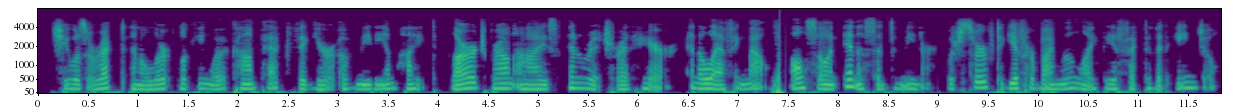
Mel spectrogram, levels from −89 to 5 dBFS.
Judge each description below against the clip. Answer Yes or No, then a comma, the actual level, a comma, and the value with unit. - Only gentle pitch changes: Yes, narrow, 2.2 semitones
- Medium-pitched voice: Yes, medium, 165 Hz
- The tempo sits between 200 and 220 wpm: Yes, fast, 205 wpm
